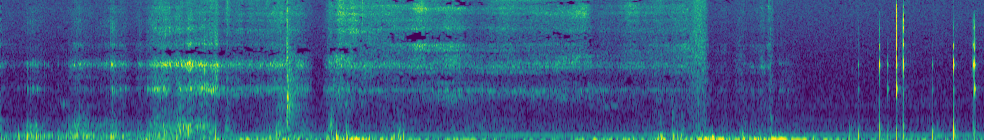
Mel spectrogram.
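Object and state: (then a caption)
Bamboo lidded container. Long nails tap and scratch the sides of a small, hollow, cylindrical bamboo container with a lid. Soft scratching and brushing run under a steady low hum, with quick, sharp, bright clicks near the end.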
